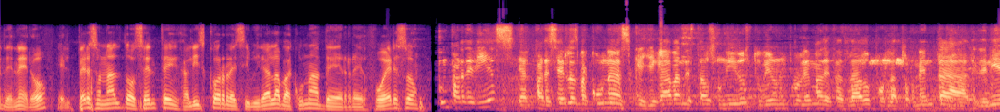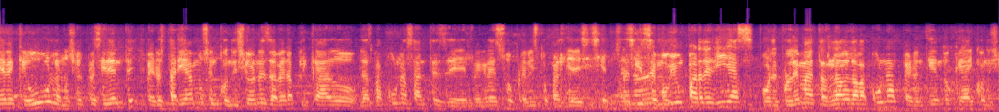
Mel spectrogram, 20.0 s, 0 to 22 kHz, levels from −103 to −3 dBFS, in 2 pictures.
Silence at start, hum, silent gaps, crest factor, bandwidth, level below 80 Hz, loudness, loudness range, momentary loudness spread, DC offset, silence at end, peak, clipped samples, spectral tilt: 0 s; none; none; 14 dB; 11 kHz; -54 dBFS; -13 LUFS; 4 LU; 7 LU; under 0.1%; 0 s; 0 dBFS; under 0.1%; -1.5 dB/octave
